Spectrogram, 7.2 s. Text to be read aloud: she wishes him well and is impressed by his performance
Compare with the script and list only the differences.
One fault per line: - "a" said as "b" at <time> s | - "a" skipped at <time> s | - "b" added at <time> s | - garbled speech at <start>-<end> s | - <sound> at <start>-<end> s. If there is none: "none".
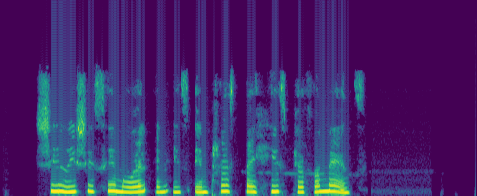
none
